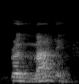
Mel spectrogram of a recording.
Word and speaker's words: pragmatic: the next word is pragmatic the pronunciation is break ma tick it is basically dealing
